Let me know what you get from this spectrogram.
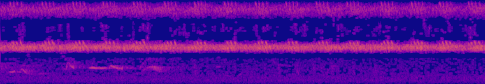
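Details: Great green bush-cricket singing in Brittany, France, a continuous piercing high buzz with a fine, fast flutter, over faint twittering bird notes near the start.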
